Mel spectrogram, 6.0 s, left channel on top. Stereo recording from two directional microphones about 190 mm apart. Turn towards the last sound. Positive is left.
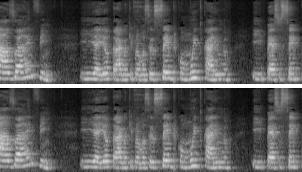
turn(degrees=0)  # may be behind; listen again after turning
